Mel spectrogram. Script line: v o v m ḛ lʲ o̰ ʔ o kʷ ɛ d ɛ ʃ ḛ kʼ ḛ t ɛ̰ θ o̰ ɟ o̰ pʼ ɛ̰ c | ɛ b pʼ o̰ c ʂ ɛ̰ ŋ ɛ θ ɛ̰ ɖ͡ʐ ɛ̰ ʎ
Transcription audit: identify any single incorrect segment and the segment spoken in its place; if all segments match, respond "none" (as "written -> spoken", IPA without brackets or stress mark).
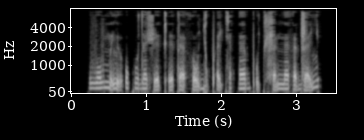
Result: none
